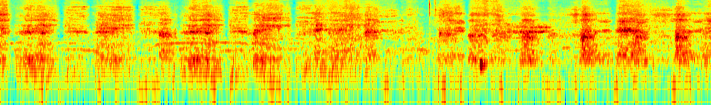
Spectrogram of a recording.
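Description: A young man speaks softly and urgently up close.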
